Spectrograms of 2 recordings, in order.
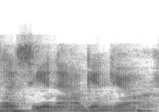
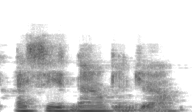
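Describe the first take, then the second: First: Very low, hushed character imitation. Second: Said in the usual way. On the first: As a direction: drop it right down, deep and soft. Repeats the line in character's voice.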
